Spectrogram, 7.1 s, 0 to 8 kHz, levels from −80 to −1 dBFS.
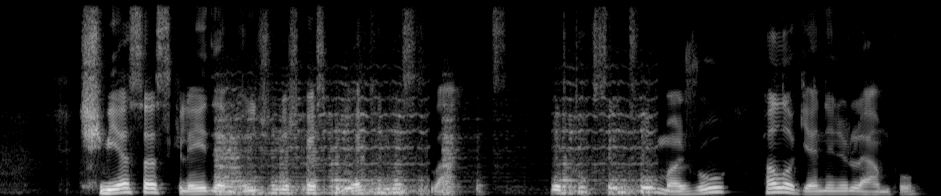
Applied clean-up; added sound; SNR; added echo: neural mask model RNNoise.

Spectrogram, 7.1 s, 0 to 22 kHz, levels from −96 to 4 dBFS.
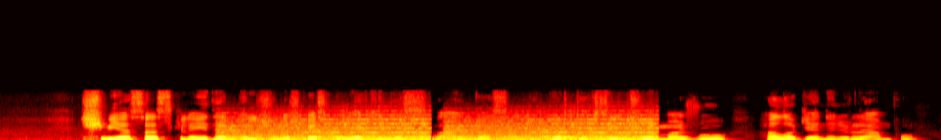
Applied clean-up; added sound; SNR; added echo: none; Musical instrument; 2 dB; none.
